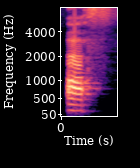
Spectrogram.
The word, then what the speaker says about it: of: It should be pronounced as of. So the F there is pronounced V. So OF is pronounced of, while OFF is pronounced off.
